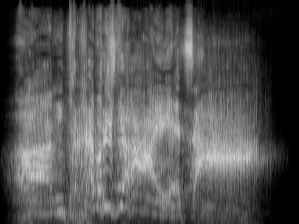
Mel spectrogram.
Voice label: Male Qiraji Attack; Hearthstone; датамайн обновления 5.0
